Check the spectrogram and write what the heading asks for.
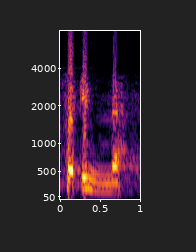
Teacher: فانه ده وقفت، انا بعلمك ازاي تقف وازاي توصل وقف اضطراري، تقول فانه، لكن انت ملاحظ ان النون لازم تغن لان عليها الشدة، اذا عند الوقف وعند الوصل.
